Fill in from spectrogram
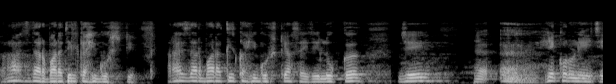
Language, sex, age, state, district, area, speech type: Marathi, male, 18-30, Maharashtra, Satara, rural, spontaneous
